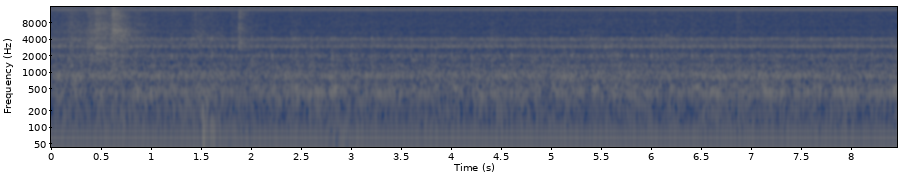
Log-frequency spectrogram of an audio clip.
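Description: Steady hum of electronic test equipment running, with several faint steady whines over it, and a soft low bump about one and a half seconds in.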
